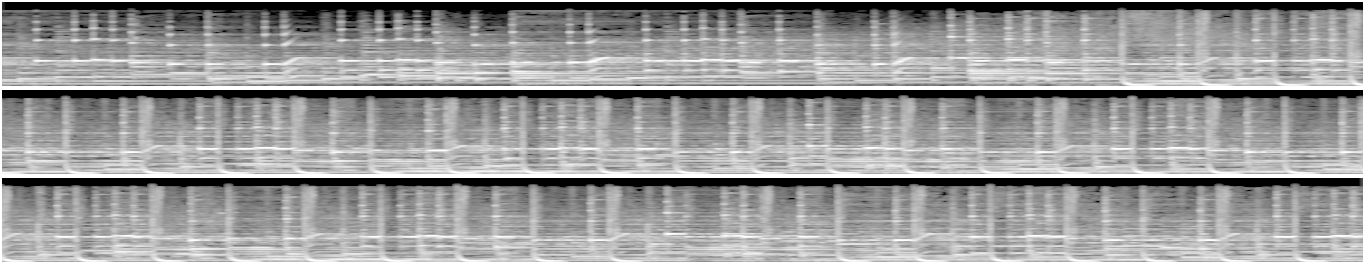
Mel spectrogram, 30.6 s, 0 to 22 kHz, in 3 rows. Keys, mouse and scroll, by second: 13.6 scroll up 1, 13.9 0, 15.0 BackSpace, 15.3 Return, 21.2 Return, 29.6 Return.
